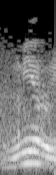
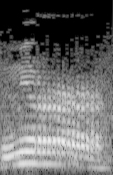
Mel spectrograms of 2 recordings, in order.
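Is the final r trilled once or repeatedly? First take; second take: once; repeatedly. First: The final r is trilled a single time. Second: The final r is trilled several times. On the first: The speaker calls it right. "Только один раз, да" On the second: The speaker calls it wrong. "нельзя сказать мирр. Вот это не допускается в арабском языке"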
